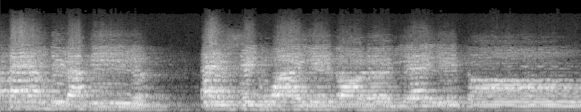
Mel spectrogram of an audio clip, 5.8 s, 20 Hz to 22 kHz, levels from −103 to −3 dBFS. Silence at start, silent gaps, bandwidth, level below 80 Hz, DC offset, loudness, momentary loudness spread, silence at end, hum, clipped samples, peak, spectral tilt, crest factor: 0 s; none; 12 kHz; -66 dBFS; under 0.1%; -15 LUFS; 7 LU; 0 s; none; under 0.1%; 0 dBFS; -5 dB/octave; 16 dB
